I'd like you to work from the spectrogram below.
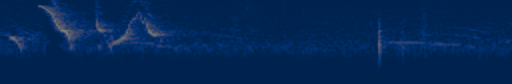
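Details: Thick-billed saltator delivering a quick burst of loud, sweeping high whistles, falling and rising slurs within under a second, followed by quiet and a couple of faint short notes.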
